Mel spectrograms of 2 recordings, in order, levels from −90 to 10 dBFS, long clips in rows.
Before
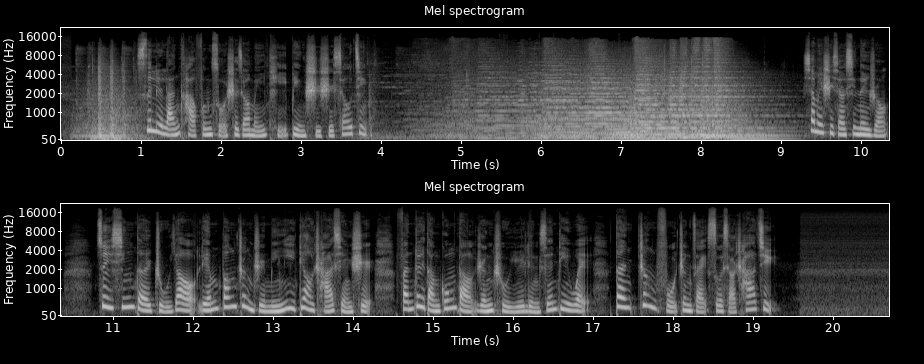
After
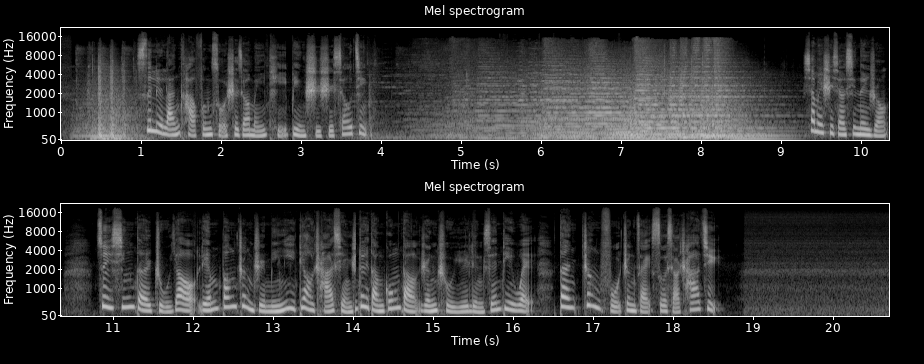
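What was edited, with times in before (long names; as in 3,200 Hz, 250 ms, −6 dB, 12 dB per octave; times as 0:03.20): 0:14.03–0:14.73: remove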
